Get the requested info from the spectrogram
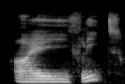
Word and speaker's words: iThlete: and I take it with an app called iFleet, which is spelled I-T-H-L-E-T-E, from a guy called Simon Wedgerith.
